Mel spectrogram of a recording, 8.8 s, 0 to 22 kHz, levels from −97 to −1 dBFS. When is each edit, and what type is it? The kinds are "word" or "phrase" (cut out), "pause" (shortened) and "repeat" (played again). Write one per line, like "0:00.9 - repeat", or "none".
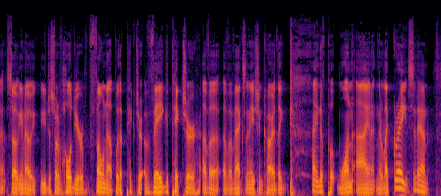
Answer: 0:07.4 - word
